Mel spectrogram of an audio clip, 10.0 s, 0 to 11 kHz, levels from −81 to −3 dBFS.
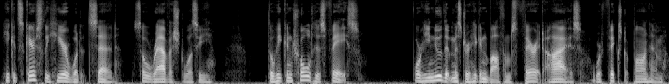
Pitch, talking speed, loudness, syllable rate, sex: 105 Hz, 165 wpm, -22 LUFS, 5.2 syllables/s, male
